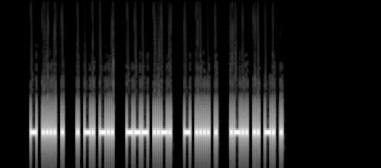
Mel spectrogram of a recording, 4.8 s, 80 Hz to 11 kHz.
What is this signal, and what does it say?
Morse code, heard as a keyed tone, about 50 wpm, 700 Hz. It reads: THE END OF THE LINE
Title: Sets of 5 Words Encore2 50wpm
